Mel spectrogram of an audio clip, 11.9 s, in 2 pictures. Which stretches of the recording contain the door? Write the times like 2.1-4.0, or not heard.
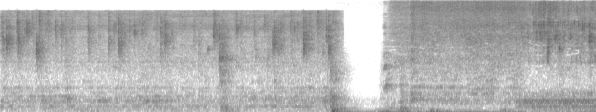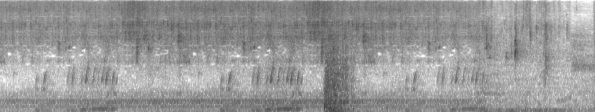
9.2-10.0.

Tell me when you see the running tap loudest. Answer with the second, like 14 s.
9 s.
